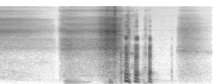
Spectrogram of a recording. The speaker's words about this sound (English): Maybe I'm mouth breathing.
